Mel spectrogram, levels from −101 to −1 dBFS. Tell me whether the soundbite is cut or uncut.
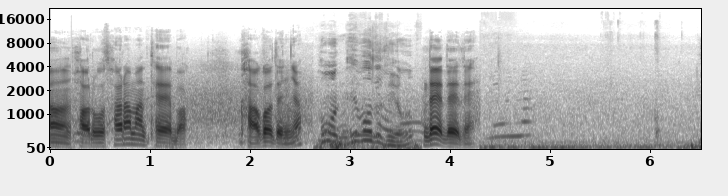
uncut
